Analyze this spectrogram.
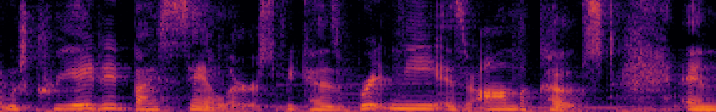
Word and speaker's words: Bretagne: And again, I can't even pronounce that, that is another hard French word for me to pronounce, but my husband says it much better. - Bretagne.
